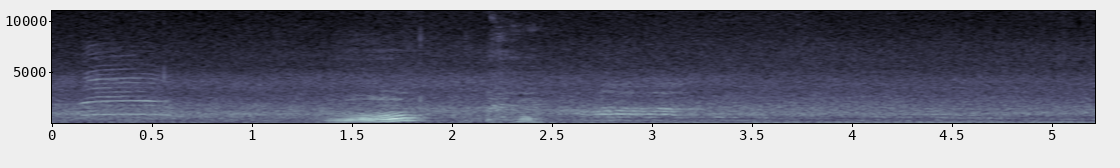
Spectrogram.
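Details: A pet cat gives a single short meow that rises and bends, rich in harmonics, partway through, while a person talks in Bengali about food before and after it; steady low hum in the background.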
